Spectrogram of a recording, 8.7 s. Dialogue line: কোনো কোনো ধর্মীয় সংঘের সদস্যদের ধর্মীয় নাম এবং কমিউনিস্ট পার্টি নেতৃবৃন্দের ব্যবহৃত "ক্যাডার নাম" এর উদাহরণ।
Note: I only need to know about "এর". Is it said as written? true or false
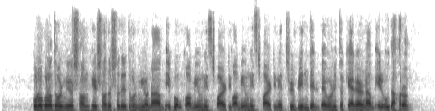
true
